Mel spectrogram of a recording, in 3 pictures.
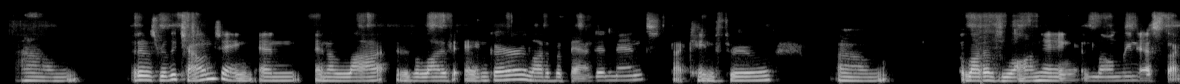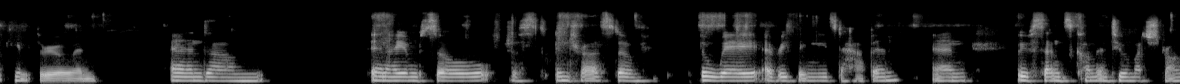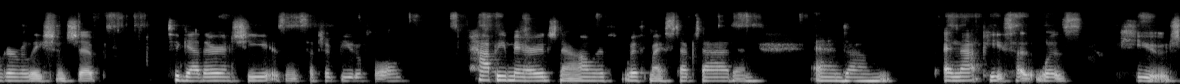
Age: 20-39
